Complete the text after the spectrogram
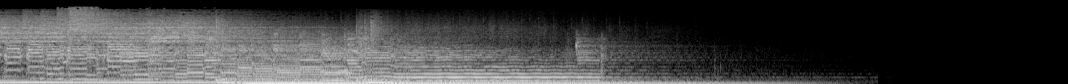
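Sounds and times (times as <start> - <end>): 
808 drum machine blues jam: 0.0 - 8.3.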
